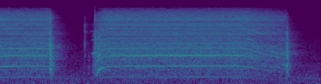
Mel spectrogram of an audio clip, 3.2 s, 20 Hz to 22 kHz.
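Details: Würth 3/8in cordless impact wrench after board repair, partly reassembled for test: smooth even high whine spinning up, held about two seconds, then winding down cleanly; motor healthy.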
